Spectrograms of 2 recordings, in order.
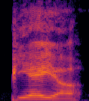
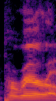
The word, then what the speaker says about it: Pereira: to go with Alex Pia most people call him Pereira but the r is not pronounced in Portuguese um whoa interesting John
